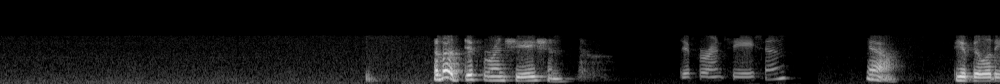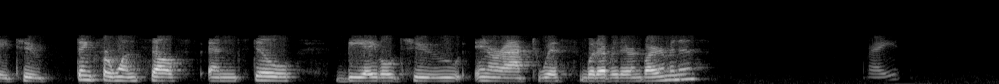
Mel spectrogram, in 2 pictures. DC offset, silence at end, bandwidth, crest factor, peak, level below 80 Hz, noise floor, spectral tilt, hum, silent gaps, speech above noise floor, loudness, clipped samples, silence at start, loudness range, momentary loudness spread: under 0.1%; 1.1 s; 4 kHz; 22 dB; 0 dBFS; -64 dBFS; -69 dBFS; -10 dB/octave; none; none; 50 dB; -19 LUFS; under 0.1%; 3.65 s; 11 LU; 21 LU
